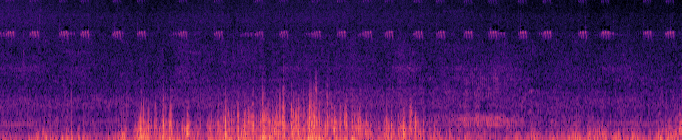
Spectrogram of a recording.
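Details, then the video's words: Crickets at a Colorado sunset in a cool breeze, giving thin, high, rapidly pulsed chirps repeated steadily throughout, partly masked by strong low rumbling gusts of wind. "Crickets in the breeze"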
